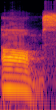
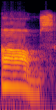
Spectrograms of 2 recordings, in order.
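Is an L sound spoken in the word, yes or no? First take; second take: no; no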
